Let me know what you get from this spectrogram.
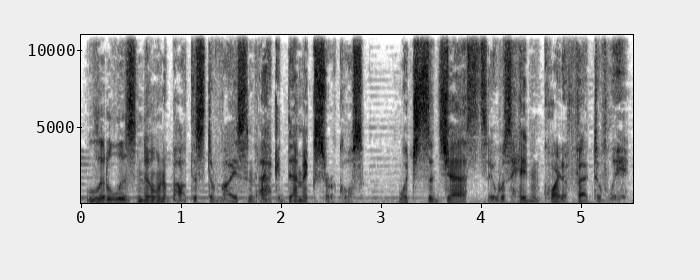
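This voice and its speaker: Low-voiced, formal academic. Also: male voice, very animated, over music. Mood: grave, measured. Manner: formal, deliberate. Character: measured, serious male academic adviser. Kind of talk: video game voice acting.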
